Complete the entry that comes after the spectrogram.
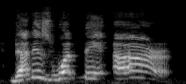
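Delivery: slow shouted accusation; angry shout. Real, not acted. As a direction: hammer it home in anger. Heated political rant, shouting.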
